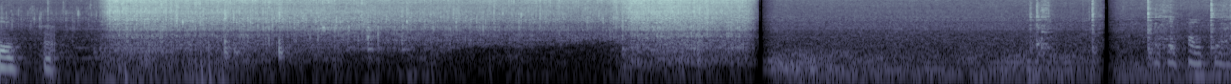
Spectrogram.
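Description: Pounded dried chili and garlic hitting hot oil, a loud broad sizzle that roars steadily and then drops to a quieter, continuing fry with brief breaks and a few utensil knocks.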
